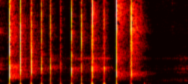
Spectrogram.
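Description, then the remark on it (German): A quick burst of hand clapping, about a dozen sharp, evenly spaced claps from what sounds like a single person, fairly loud, stopping after under two seconds. “An der Stelle ein kurzer Applaus für euch.”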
